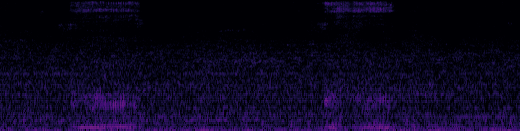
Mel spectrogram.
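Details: Pug, a flat-faced small dog: two long, low, rumbling snores over a few seconds against steady background noise; loud snoring.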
